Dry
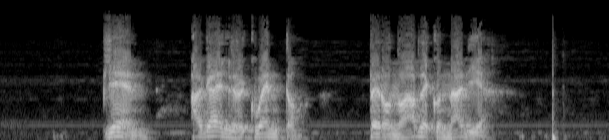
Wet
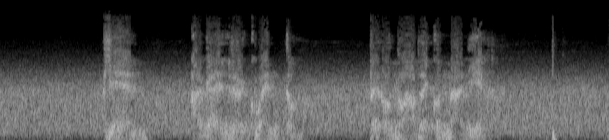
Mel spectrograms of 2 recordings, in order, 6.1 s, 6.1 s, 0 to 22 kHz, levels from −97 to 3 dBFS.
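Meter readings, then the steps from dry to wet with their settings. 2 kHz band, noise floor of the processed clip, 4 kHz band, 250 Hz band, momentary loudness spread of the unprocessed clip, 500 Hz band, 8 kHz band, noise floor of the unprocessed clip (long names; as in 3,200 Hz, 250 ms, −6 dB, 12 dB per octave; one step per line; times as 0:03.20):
−6.0 dB, −39 dBFS, −5.5 dB, −4.0 dB, 16 LU, −5.5 dB, −3.5 dB, −66 dBFS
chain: noise in a band 220–1,600 Hz −37 dBFS
random phases in short frames
downward compressor 12 to 1, threshold −24 dBFS, peak gain reduction 10.5 dB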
